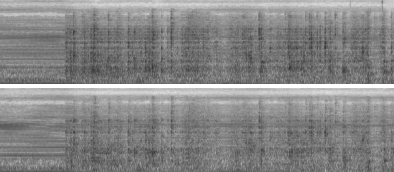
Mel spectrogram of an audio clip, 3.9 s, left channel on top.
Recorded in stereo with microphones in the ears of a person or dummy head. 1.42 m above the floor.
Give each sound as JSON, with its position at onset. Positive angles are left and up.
{"t": 0.7, "sound": "crumpling", "side_deg": 25, "distance_m": 1.0}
